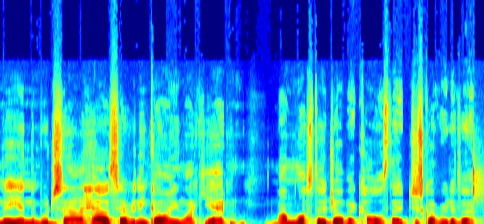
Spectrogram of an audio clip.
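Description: At a fairly quick pace, a man talks in a normal speaking voice of medium pitch. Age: 40s. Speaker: podcast host and real estate agent. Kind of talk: casual chat.

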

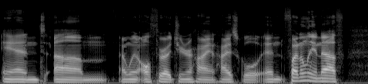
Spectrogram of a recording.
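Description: Talking at a very fast pace, a man with an American accent holds a medium pitch and fairly even intonation. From US, Korean American. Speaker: podcast host. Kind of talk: casual chat.

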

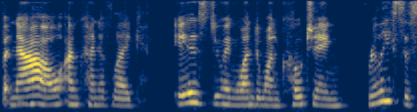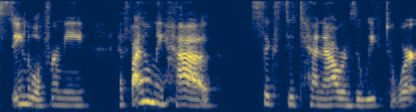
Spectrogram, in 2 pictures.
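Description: A woman of medium pitch uses a normal speaking voice, keeping a moderate pace and fairly even intonation. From New Jersey shore. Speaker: photographer and business coach. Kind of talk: casual chat. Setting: video call.

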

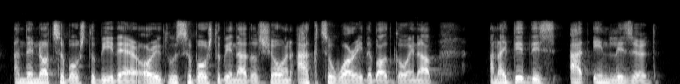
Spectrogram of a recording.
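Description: A man with a medium-pitched voice speaks at a very fast pace. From Mallorca, Spain, and UK. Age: 30s. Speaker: comedian. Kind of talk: casual chat. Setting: video call.

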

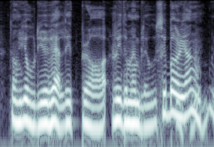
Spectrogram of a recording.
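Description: At a fairly slow pace, the voice has a dark, mellow tone in a dry, close sound with no echo. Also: man. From Sweden. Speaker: podcast co-host and drummer. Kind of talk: casual chat.

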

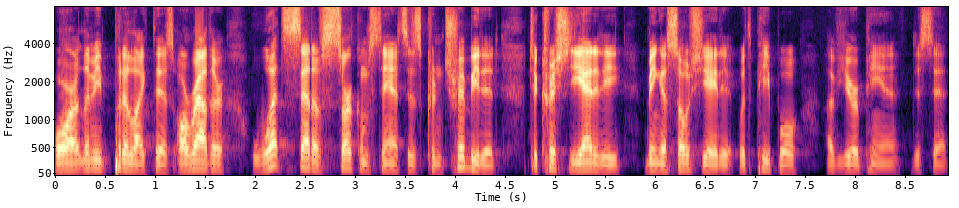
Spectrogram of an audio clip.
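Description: A man's ordinary speaking voice, medium in pitch with ordinary pitch variation, at a moderate pace, on a very clean recording with a silent background and a dry, close sound with no echo. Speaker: panel moderator. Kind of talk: panel moderation. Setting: live event with audience. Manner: casual, warm.

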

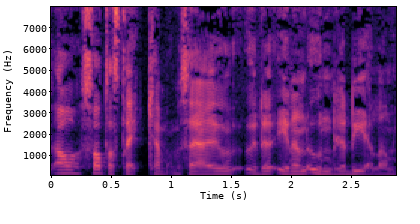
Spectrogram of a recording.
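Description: This man's voice sits at a fairly high pitch and moves with ordinary pitch variation. The recording is very clean, with a silent background. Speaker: podcast host. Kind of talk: role-play game chat. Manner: animated.

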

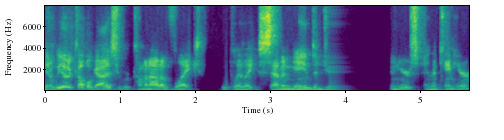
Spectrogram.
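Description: A man with a normal speaking voice and an American accent speaks at a fairly low pitch. His intonation is lively and his pace fairly quick. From US Midwest (Chicago). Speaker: strength and conditioning coach. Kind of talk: podcast interview.

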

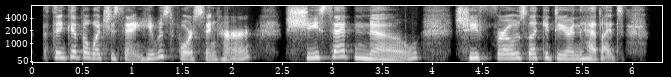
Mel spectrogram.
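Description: With a Canadian accent, a woman speaks at a moderate pace in a fairly high, somewhat breathy voice with lively intonation against a quiet background. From Canada. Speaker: author and podcast host. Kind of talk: interview.

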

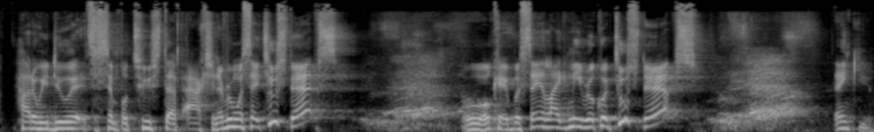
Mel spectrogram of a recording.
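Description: The delivery is animated and playful, at a moderate pace with hardly any pauses. Noticeable background noise runs underneath. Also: man. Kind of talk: comedy monologue in a sermon. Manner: animated, joking, conversational; self-deprecating, playful.

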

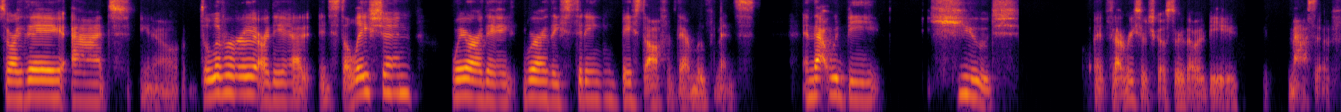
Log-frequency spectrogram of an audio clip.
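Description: A woman with an American accent speaks at a fairly slow pace, her volume showing big swings in loudness. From US Pacific Northwest, Washington State. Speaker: cyber threat intelligence advisor. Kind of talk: interview.

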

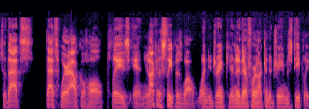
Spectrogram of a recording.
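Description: At a moderate pace, a man speaks in a normal speaking voice at a fairly low pitch with ordinary pitch variation, the sound dry and close with no echo over a quiet background. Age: 60s. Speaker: astrologer and dream expert. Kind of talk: interview.

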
